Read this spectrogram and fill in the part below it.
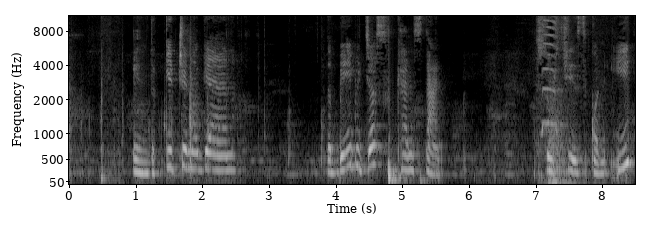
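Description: A young girl talks close by, lively and high-pitched.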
